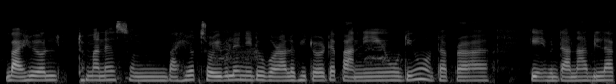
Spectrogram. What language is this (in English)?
Assamese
